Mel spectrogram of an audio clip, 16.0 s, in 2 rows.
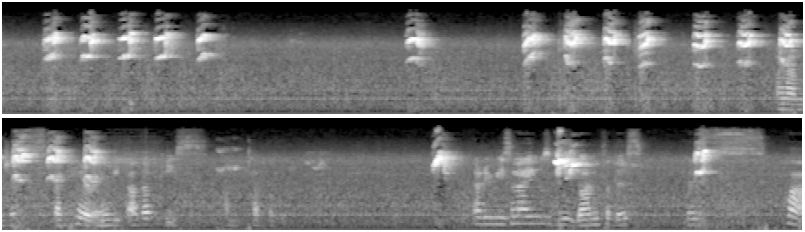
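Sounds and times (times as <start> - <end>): bird chirping: 0.0 - 2.3, 4.0 - 4.5, 5.2 - 9.3, 10.2 - 11.4, 12.3 - 12.8, 13.5 - 14.1, 14.9 - 15.4.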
